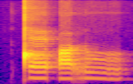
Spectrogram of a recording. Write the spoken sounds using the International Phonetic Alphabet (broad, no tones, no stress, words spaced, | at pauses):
ǃɛ ʔɒ ru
